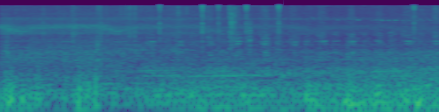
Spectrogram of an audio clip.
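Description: Car driving slowly along a road: a steady low rumble of tyres and engine.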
